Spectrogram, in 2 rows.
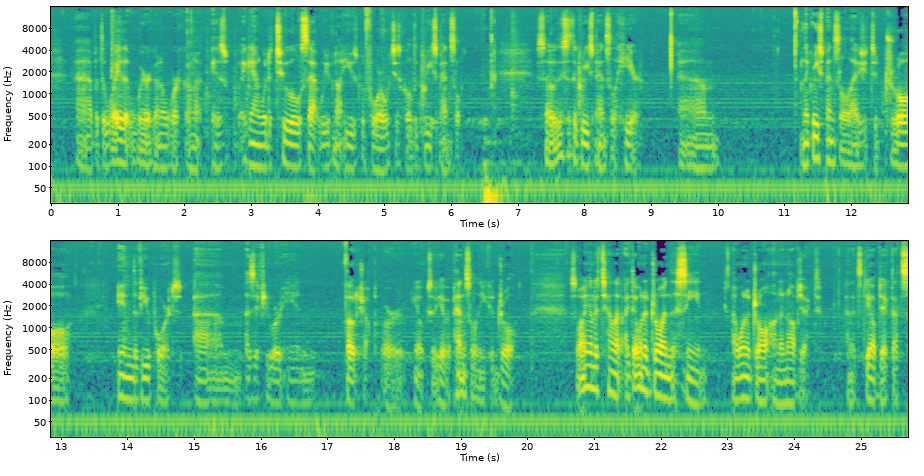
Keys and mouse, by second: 0.2 middle click, 7.6-9.4 drag, 24.7 click.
